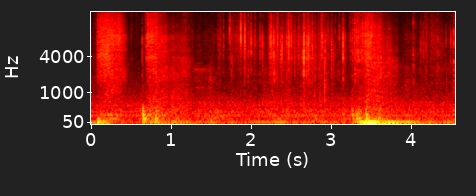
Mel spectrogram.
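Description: Long nails scratch and rub curved patterns into orange bath bomb powder on a grey plastic tray. A gritty, papery scraping with a tearing texture rises and falls in swells, loudest near the start and again around three and a half seconds. A low rumble sits underneath throughout.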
